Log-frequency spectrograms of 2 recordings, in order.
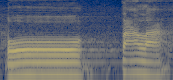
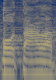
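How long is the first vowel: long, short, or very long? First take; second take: long; short. First: The first vowel is held long. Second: The first vowel is short. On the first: The speaker calls it right. "tapi o tala, itu namanya sudah menunjukkan panjang" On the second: The speaker calls it wrong. "tidak o tala"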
